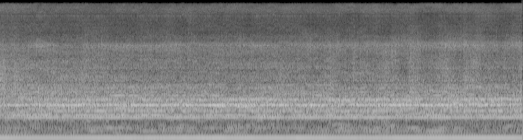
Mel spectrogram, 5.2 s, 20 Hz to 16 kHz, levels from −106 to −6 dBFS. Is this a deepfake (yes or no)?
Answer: yes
